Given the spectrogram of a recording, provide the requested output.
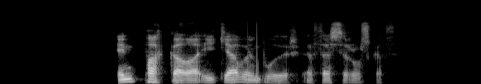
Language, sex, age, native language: Icelandic, male, 40-49, Icelandic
